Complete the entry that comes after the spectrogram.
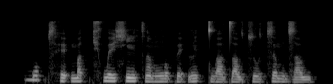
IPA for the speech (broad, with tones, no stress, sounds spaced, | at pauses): b ɔ˦ p̚ t͡sʰ e˨ ʔ m a˨ t̚ t͡ɕʰ w e˧ ɕ ĩ˧ t͡s ã˧ m ŋ o˧ p e˨ ʔ l ĩ˦ t̚ t̪ w a˧ t̪ a˧ w t͡s u˧ t͡s ə˦ m d͡z a˧ w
